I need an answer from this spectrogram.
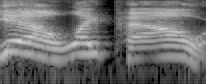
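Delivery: mocking, tongue-in-cheek, derisive, sarcastic. Retelling a line from a video that someone said mockingly: imitating a derisive tone. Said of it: "says it with derision in his voice".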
